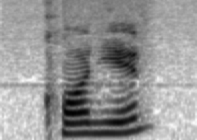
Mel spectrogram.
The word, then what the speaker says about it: Kuan Yin: You know, there's a story about Kuan Yin. Did I say that right? – Mm-hmm.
